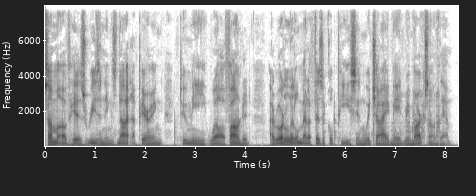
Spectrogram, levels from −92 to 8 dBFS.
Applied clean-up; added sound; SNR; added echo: none; Writing; 13 dB; none.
